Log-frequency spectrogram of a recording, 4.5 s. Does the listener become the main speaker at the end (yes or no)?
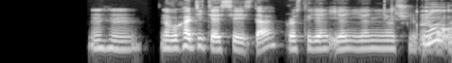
yes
